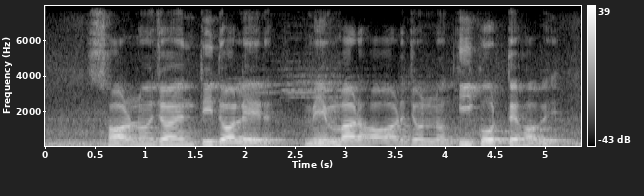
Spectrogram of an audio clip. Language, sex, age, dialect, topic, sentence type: Bengali, male, 18-24, Standard Colloquial, banking, question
